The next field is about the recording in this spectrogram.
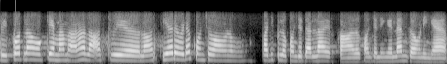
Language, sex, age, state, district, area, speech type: Tamil, female, 30-45, Tamil Nadu, Cuddalore, rural, conversation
